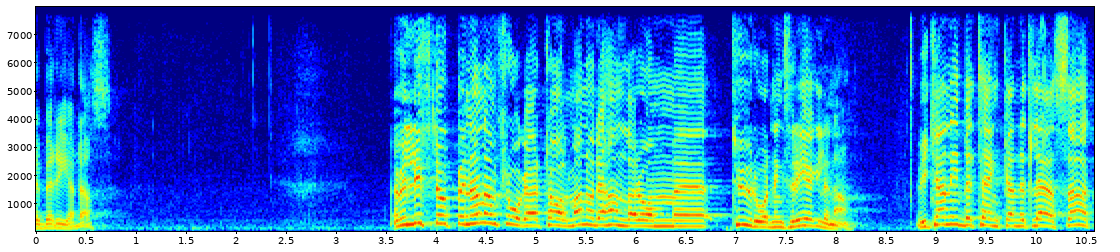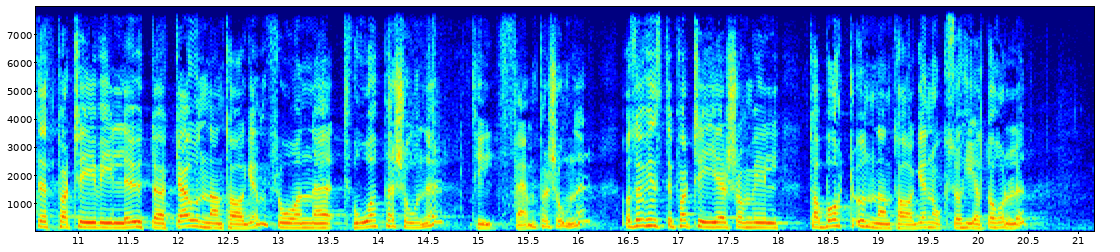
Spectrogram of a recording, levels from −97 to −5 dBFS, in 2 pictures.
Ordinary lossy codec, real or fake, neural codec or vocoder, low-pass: none; real; none; none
